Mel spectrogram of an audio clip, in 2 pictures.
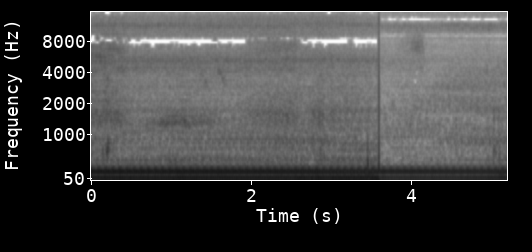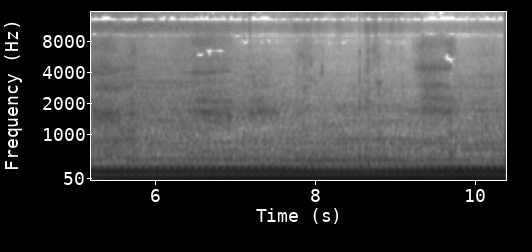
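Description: Lexus IS 250's 2.5-litre V6 idling with a steady hum while it warms up after a cold start.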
